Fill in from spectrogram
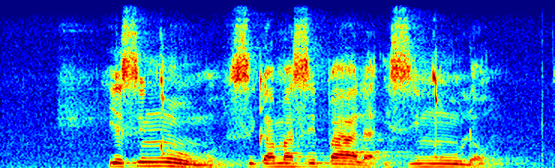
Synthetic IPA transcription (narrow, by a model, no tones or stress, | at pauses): jesiŋ͡ǀumusik̬amasipʼalaʔisiŋ͡ǀuːlɔ̰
